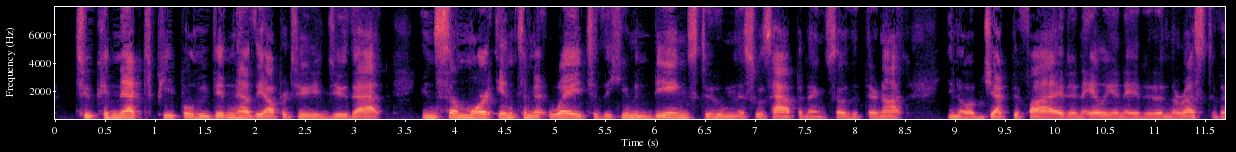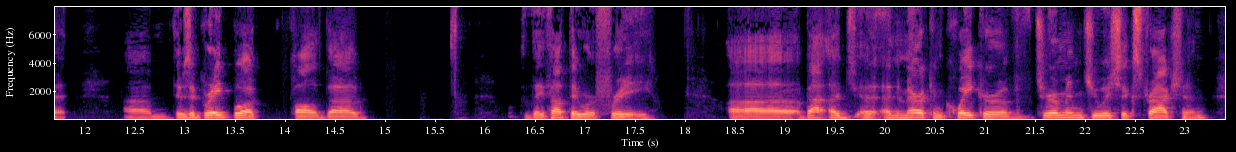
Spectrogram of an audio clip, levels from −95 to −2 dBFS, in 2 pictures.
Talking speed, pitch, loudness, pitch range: 160 wpm, 135 Hz, -26 LUFS, 125-145 Hz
